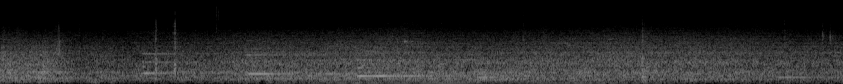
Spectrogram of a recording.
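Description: Steady hum of city road traffic, with a few faint tones drifting through it.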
